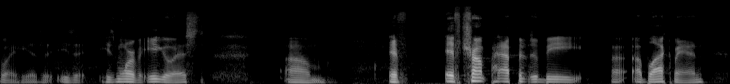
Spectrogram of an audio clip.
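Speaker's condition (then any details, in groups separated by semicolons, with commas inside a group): No condition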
